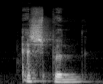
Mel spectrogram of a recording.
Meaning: plural of esp
- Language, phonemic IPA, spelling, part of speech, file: Dutch, /ˈɛspə(n)/, espen, adjective / noun, Nl-espen.ogg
